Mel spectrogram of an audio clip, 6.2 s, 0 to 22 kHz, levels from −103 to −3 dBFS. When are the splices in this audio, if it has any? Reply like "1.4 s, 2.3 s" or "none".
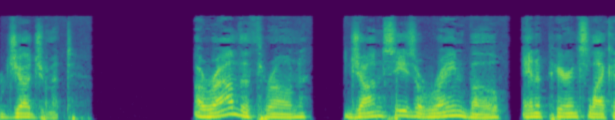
none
